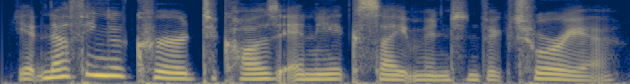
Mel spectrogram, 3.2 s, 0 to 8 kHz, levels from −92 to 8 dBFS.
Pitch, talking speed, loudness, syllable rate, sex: 190 Hz, 170 wpm, -17 LUFS, 6.3 syllables/s, female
